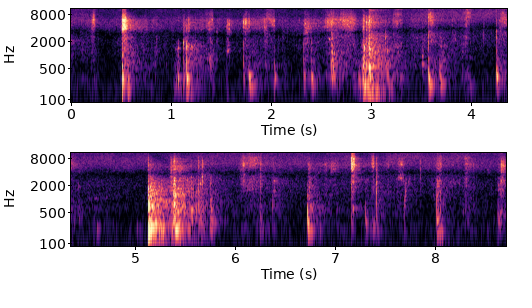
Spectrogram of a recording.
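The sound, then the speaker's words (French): A door to an office is opened amid an irregular run of wooden clicks, knocks and shuffling steps, with a couple of louder thuds standing out from the softer handling noises. “Ouvre machinalement une porte.”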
